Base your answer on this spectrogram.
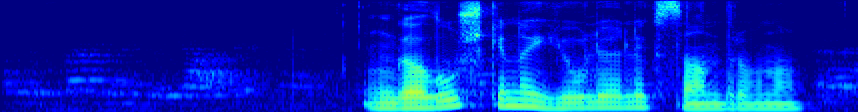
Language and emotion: Russian, neutral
